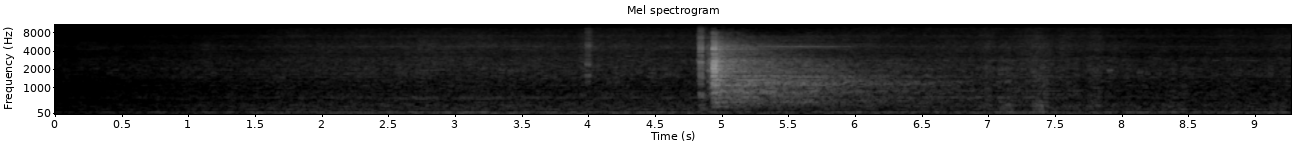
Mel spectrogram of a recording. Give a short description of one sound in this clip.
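Footsteps tread softly on a metal floor.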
